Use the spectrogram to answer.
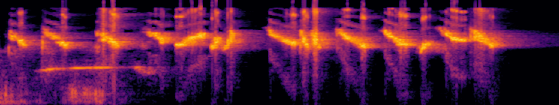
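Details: Lively wild-style song of an oriental white-eye, meant to provoke other birds to join in: high twittering slurred notes repeated quickly, opening over a brief low rumble and a short, steady, lower whistle.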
